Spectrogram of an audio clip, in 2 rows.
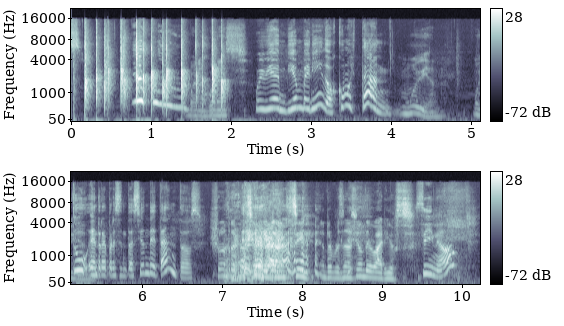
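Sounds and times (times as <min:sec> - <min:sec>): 
hands clapping: 0:00.0 - 0:02.1
speech: 0:02.4 - 0:10.2
laughter: 0:07.0 - 0:08.3.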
